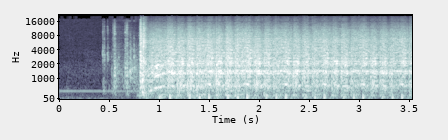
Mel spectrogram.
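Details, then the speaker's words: 2012 BMW 1 Series, crank no start, cranked while checking spark with a plug grounded (ignition present): the engine spins fast and even at about 3.5 beats a second, never catching. Cam timing had jumped from a broken chain guide. "now the next step I'm going to crank the engine over while you guys look for ignition"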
